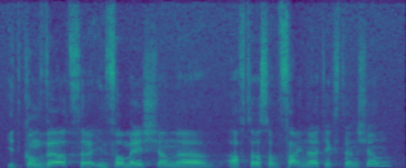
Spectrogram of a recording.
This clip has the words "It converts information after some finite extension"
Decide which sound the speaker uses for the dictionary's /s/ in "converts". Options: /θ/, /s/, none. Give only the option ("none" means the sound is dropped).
/s/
